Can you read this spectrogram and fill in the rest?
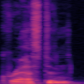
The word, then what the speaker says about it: Graston: And then one of these other things I see on here is you have experience in Graston technique? Am I saying that right? – You are, yes.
